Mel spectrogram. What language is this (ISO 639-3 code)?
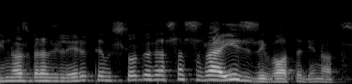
por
